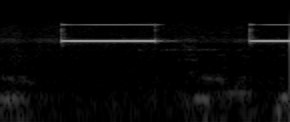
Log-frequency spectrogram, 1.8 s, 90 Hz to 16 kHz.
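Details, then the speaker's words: 555 timer in astable mode with a 10 µF capacitor, 1 kΩ resistors and a battery-powered buzzer: clean high beep of about half a second, repeating roughly every 1.2 seconds in a steady on-off pattern; circuit working properly. "I'm sure you can hear it. It's sounding intermittently. That's the timer at work there."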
